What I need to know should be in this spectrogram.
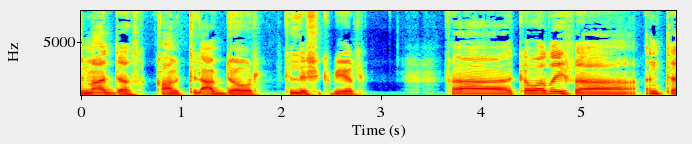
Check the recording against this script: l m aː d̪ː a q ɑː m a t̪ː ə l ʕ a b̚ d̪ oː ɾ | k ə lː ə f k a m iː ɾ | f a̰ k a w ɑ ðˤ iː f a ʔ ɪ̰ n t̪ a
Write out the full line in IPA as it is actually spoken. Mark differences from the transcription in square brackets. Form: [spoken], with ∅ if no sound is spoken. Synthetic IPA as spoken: l m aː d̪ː a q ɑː m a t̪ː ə l ʕ a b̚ d̪ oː ɾ | k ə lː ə [ʃ] k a [b] iː ɾ | f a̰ k a w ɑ ðˤ iː f a ʔ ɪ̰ n t̪ a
